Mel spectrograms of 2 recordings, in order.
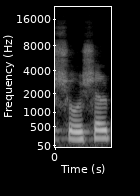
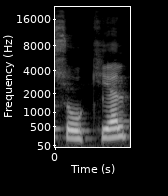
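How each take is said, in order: First: The middle sound is a plain sh. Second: The middle sound is a k followed by ee. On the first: The speaker calls it right. "सोशल पढ़ेंगे" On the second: The speaker calls it wrong. "ना तो सोकियल पढ़ेंगे"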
